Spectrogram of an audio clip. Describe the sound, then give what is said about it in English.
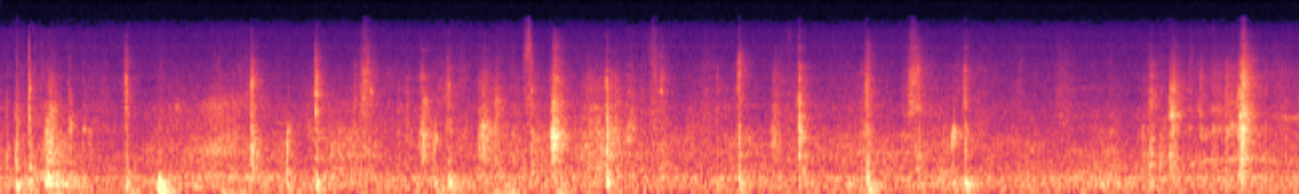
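Tarot cards being shuffled: many faint, irregular taps and flicks of card stock follow one another quietly throughout, with no talking. “Just shuffling the cards.”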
